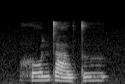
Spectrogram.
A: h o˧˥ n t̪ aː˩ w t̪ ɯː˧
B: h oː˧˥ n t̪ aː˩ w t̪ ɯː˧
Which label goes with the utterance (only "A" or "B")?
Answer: B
